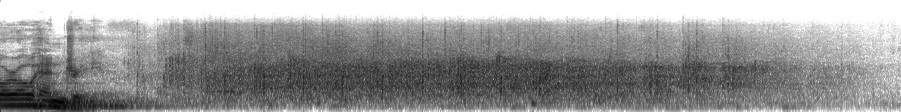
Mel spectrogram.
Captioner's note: applause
